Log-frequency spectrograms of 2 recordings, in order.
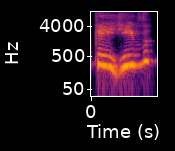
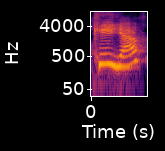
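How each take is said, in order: First: The name is given its Ukrainian pronunciation. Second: The name is given its Russian pronunciation. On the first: The speaker calls it right. "it's Ukrainian way, and it's only right way" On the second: The speaker calls it wrong. "it's Russian"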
